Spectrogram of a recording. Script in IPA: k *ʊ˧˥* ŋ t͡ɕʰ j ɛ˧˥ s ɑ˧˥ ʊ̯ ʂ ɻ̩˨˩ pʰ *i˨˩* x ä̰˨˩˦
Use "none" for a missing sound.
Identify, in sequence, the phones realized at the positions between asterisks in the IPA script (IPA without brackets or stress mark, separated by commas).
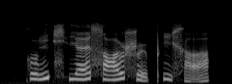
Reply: ʊ˧˥, i˥˩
